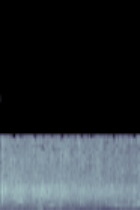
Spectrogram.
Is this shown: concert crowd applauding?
yes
